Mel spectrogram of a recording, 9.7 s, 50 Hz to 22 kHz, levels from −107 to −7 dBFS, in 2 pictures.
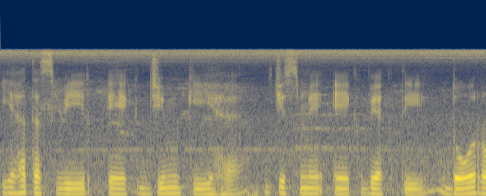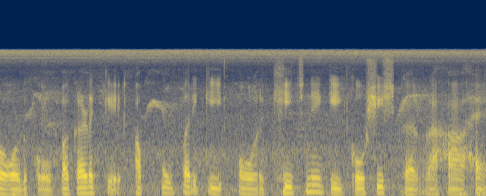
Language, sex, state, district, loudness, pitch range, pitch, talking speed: Hindi, male, Chandigarh, Chandigarh, -20 LUFS, 100-115 Hz, 105 Hz, 150 wpm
